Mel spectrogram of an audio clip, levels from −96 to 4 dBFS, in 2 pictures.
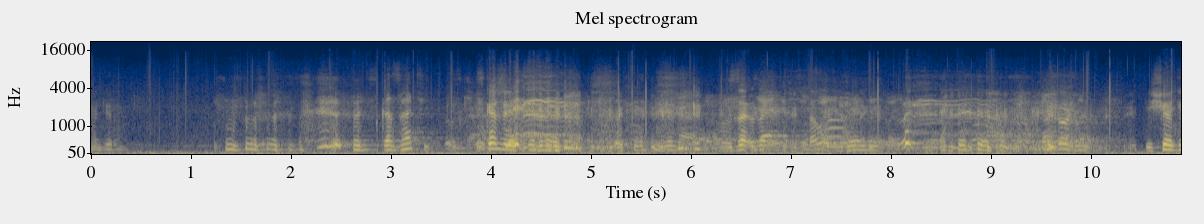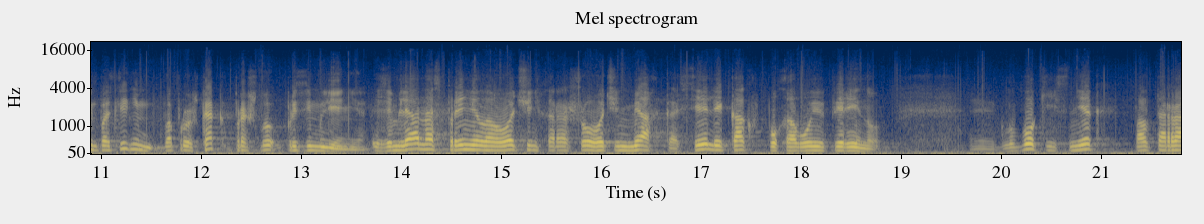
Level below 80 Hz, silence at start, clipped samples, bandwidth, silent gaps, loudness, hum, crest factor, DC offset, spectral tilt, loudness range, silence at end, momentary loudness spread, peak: -38 dBFS; 0 s; under 0.1%; 10.5 kHz; none; -21 LUFS; none; 18 dB; under 0.1%; -8 dB/octave; 7 LU; 0 s; 15 LU; -4 dBFS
